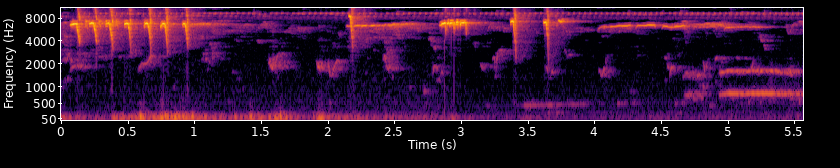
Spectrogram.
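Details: Blue-crowned hanging parrot calls, of the kiak type, used as a lure for trapping: a rapid run of short, very high, shrill chirps, then scattered sharp high notes and thin drawn-out whistles, with faint lower whistled tones near the end.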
